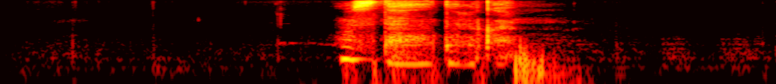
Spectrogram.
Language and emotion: Russian, sad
